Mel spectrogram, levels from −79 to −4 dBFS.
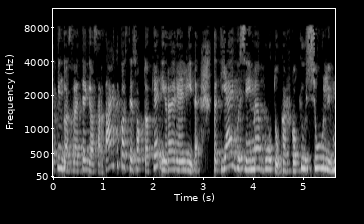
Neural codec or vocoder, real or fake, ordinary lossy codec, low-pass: vocoder, 22.05 kHz, 80 mel bands, WaveNeXt; fake; MP3, 32 kbps; 9.9 kHz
